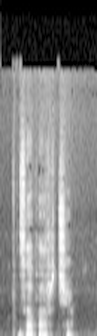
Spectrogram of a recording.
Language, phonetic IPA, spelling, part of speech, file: Polish, [zaˈvarʲt͡ɕɛ], zawarcie, noun, LL-Q809 (pol)-zawarcie.wav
